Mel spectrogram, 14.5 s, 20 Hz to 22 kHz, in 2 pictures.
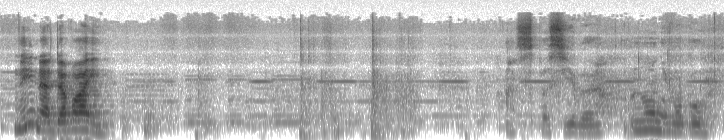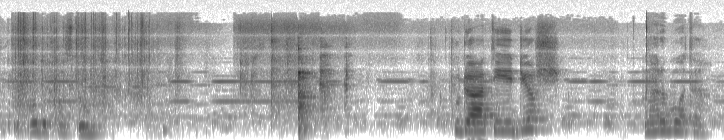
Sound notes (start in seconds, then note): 0.2 speaking in a foreign language; 10.4 cutlery rattling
